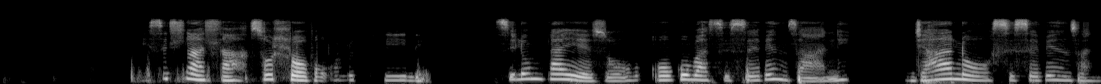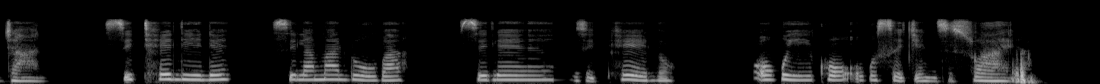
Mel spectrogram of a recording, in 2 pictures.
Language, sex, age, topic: North Ndebele, female, 36-49, health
